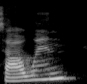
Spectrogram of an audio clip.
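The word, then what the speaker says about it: Samhain: uh excuse me a specific one and it's pronounced sawin It's s a m h i n if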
